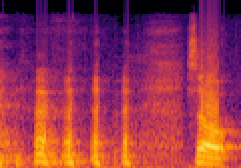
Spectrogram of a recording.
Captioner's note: presenter laughing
